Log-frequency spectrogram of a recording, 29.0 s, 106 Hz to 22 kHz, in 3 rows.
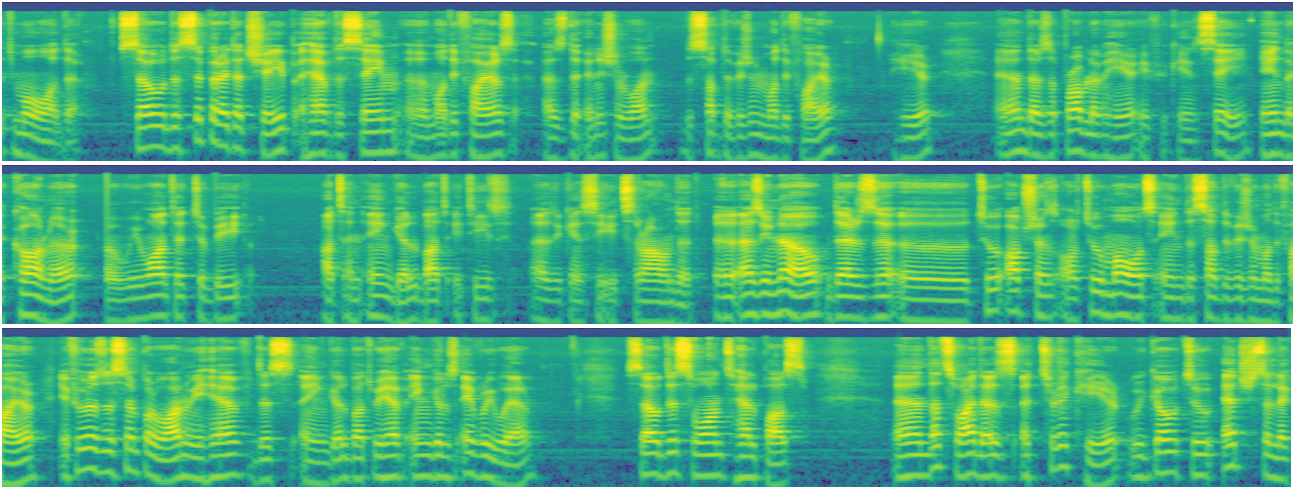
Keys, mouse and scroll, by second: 0.7 middle click, 7.3-9.3 scroll up 4, 9.3 shift+middle click, 14.9-15.4 scroll down 2, 19.7 click, 24.5 click.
